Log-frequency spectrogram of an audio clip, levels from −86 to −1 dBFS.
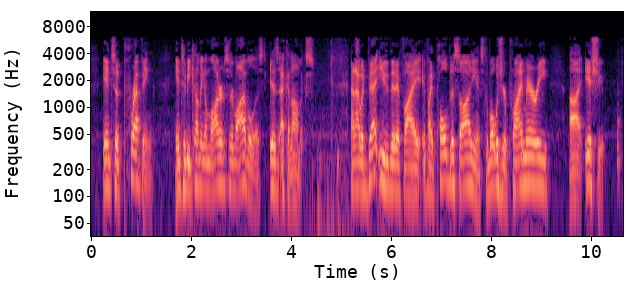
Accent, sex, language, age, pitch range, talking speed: American, male, English, 30-49, 105-135 Hz, 170 wpm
